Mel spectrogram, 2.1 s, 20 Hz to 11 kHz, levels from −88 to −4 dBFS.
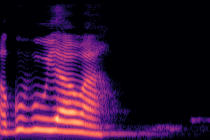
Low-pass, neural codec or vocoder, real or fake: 9.9 kHz; codec, 24 kHz, 1.2 kbps, DualCodec; fake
